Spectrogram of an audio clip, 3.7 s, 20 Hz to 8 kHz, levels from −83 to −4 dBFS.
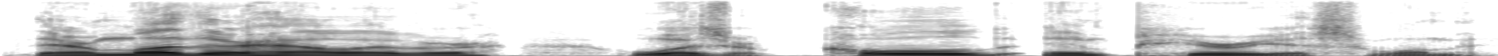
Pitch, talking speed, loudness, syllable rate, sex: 125 Hz, 130 wpm, -17 LUFS, 4.5 syllables/s, male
